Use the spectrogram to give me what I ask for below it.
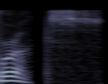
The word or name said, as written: Brooks Range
